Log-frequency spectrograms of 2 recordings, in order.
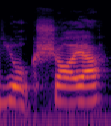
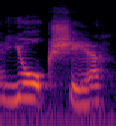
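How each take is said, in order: First: "Yorkshire" with the last part rhyming with fire; Yorkshire with "shire". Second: "Yorkshire" with the last part rhyming with ear; Yorkshire with "sheer". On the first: Discussing how "Yorkshire" is said, ending rhymed with fire. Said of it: "I heard a different shire". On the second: Showing viewers own way, "Yorkshire" ending in "sheer". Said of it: "that's how I say it". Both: Shown as a demonstration.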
